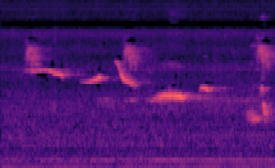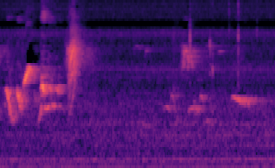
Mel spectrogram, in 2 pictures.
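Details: On Kauai, a bird the owner suspects is a white-rumped shama sings outside the windows: rich, varied whistled phrases, some sliding up or down, broken by sharp chips, over a steady low fan hum.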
